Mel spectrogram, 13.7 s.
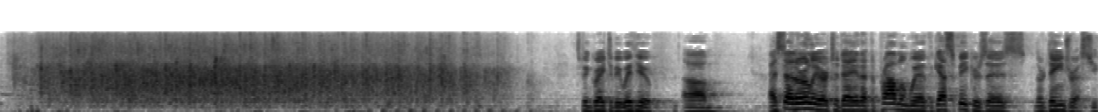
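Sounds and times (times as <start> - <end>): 
audience at a Christian gathering applauding a guest speaker: 0.0 - 6.8
speech: 7.3 - 13.7.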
